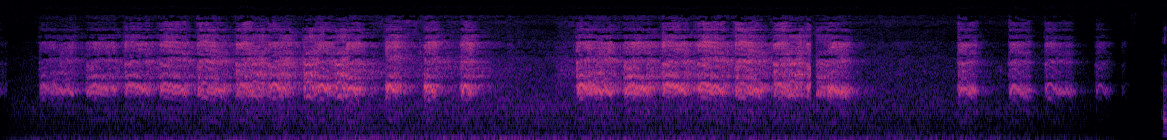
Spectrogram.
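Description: Crows caw repeatedly near a flag outdoors, harsh calls in long bursts over steady background hum, with pauses between runs, fairly close and clear.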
